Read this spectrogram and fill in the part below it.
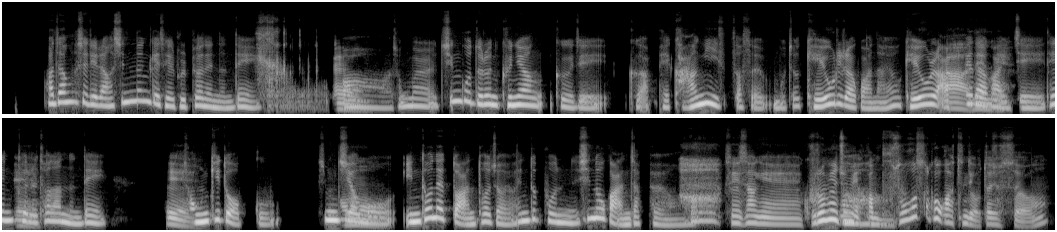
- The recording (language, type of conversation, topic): Korean, podcast, 캠핑 초보에게 가장 중요한 팁은 무엇이라고 생각하시나요?
- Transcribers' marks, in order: tapping; other noise; other background noise; gasp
